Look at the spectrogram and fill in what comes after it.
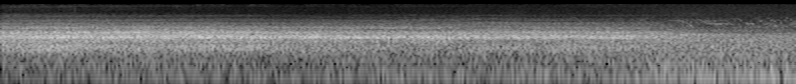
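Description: Locomotive-hauled passenger train running away along the track, the steady rumble and hiss of its wheels on the rails fading as it recedes and dropping off clearly near the end.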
